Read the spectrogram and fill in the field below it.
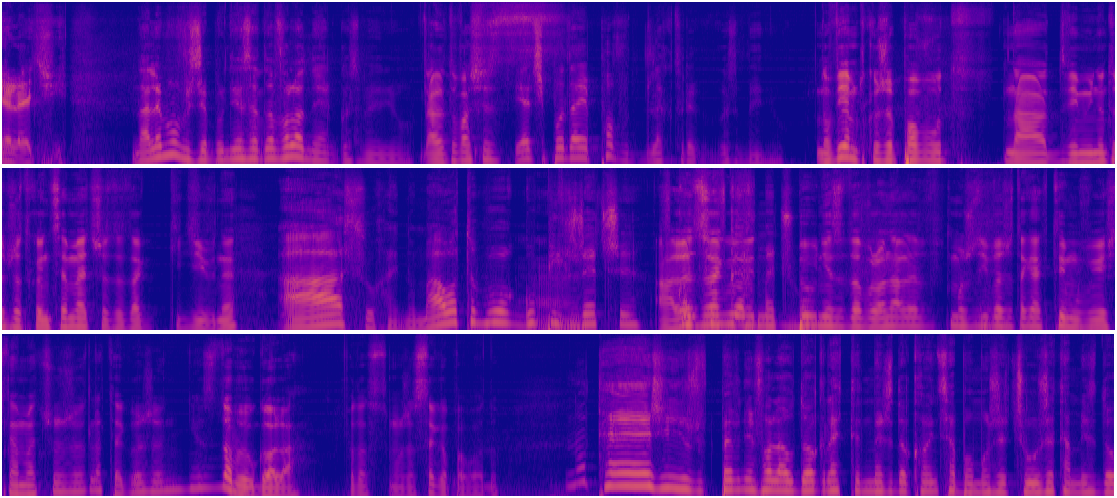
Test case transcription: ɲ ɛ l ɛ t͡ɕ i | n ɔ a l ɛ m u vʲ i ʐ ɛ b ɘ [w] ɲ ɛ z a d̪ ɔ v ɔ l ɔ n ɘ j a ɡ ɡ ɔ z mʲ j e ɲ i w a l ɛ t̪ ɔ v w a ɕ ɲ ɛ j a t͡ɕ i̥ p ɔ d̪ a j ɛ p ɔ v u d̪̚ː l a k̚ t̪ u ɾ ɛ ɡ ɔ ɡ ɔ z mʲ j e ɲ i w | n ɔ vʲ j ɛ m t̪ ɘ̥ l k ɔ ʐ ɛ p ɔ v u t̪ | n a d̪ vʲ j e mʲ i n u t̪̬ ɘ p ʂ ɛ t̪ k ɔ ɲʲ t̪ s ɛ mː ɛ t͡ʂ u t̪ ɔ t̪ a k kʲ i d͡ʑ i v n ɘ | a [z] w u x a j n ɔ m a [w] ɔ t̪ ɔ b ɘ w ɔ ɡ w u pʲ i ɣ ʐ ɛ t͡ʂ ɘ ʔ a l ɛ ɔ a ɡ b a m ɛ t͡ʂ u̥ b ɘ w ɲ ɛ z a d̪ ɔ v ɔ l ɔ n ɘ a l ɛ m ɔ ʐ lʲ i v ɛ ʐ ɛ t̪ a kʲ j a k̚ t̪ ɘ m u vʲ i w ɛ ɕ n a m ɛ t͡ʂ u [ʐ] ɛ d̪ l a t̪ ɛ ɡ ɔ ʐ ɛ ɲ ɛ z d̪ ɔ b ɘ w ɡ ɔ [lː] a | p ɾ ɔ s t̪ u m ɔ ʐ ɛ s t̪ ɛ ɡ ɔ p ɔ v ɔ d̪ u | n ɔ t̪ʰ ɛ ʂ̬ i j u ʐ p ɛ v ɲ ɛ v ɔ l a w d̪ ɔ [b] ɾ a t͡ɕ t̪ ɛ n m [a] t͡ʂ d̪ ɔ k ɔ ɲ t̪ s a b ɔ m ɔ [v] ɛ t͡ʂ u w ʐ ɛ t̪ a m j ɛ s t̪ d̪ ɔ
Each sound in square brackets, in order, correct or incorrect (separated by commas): correct, incorrect, correct, correct, incorrect, incorrect, incorrect, incorrect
